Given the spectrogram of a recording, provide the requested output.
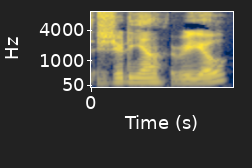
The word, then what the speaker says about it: Julien Rio: As a quick word of intro, so as you said, beautifully, because you managed to pronounce my name in French, as it should be. My name is Julien Rio, and I am Senior Director of Marketing for RingCentral.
